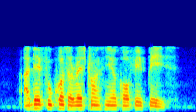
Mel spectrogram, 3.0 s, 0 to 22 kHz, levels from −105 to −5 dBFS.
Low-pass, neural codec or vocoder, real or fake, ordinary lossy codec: 7.2 kHz; codec, 16 kHz, 16 kbps, FreqCodec, smaller model; fake; AAC, 16 kbps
